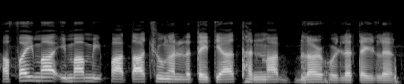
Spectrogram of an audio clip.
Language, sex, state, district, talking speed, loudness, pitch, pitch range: Wancho, male, Arunachal Pradesh, Longding, 220 wpm, -16 LUFS, 120 Hz, 115-135 Hz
